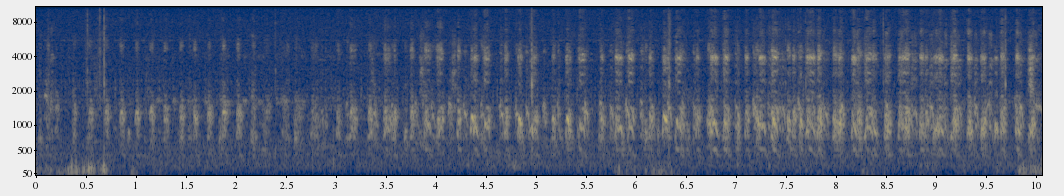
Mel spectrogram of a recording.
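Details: Chukar partridge in spring mountains with lingering snow, where partridge calls mix with other birds: rapid, hoarse chuk notes repeat about twice a second and grow louder and denser toward the end, with a short low thump at the start.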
